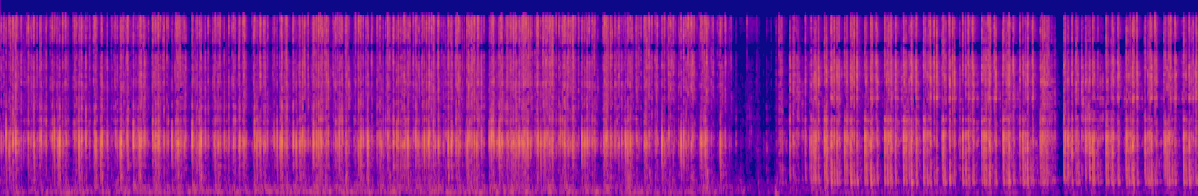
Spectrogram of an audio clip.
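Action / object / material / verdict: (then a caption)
tap / plastic calculator / plastic / none. Long acrylic nails tap rapidly on a mint-green plastic calculator, first across its keypad and then on its back. The result is a dense stream of sharp, bright plastic clicks with almost no low end. The clicks break off in a short pause just before the tapping resumes.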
